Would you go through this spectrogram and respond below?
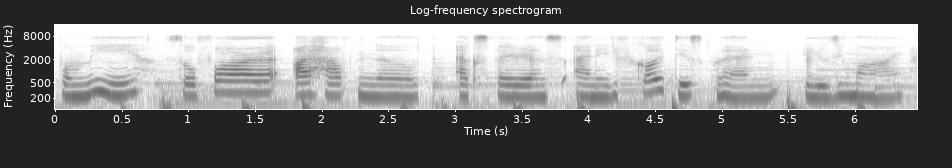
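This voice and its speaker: A young woman whose first language is Indonesian answers interview questions in English, careful and a little hesitant. Her voice is fairly high, with faint music playing behind it. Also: steady tone, slow.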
